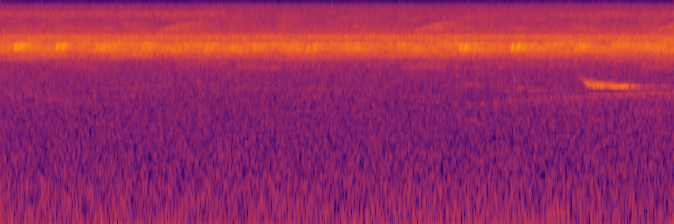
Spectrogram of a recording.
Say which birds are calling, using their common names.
Plumbeous Antbird, Hauxwell's Thrush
